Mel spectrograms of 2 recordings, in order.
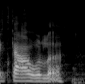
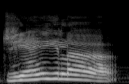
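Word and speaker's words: gaoler: Now I want to find out what the heckers is a Gowler? A Gowler. Google. G-A-O-L-E-R. It's pronounced jailer.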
